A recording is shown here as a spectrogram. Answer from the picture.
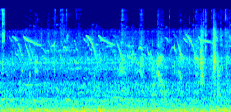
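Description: Birds chirping: a rapid run of short, high, falling chirps, several a second, over a low steady rumble.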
